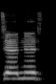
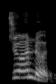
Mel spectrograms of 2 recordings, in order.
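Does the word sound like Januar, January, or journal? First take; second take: Januar; journal. First: The word sounds like Januar. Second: The word sounds like journal. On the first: The speaker calls it wrong. "For some students they'll be pronounced as Januar" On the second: The speaker calls it right. "It's like journal. This is the pronunciation of the word"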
